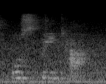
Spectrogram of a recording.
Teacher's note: Indonesia and Filipino do not have aspiration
